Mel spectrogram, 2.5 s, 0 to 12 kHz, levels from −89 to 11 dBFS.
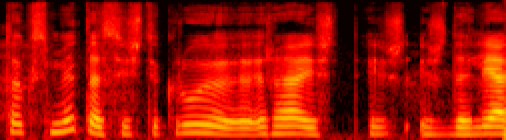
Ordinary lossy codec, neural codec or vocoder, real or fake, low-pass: AAC, 64 kbps; none; real; 10.8 kHz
